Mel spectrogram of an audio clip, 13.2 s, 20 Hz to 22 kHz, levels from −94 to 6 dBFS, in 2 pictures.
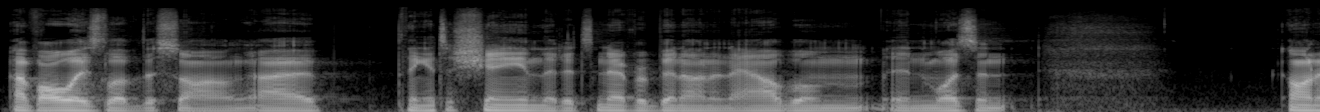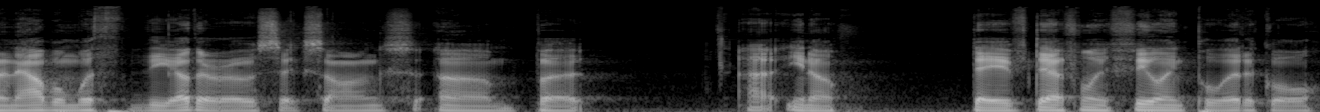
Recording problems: uneven, jittery; strongly; from 1 to 12 s

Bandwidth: 17 kHz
